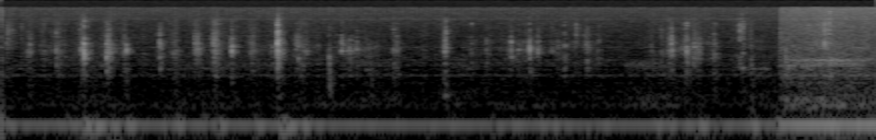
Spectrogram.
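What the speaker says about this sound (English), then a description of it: "you want to type in javascript.enabled." Keys clacking on a computer keyboard as a search entry is typed into a web browser on a PC, a steady run of close, light taps over a low constant hum that swells near the end.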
